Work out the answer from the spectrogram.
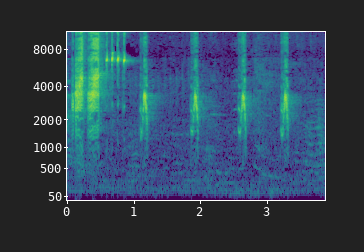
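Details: Singing long-tailed shrike: a loud harsh burst and rapid high ticks at the start, followed by short sharp chirps spaced roughly every 0.7 seconds.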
